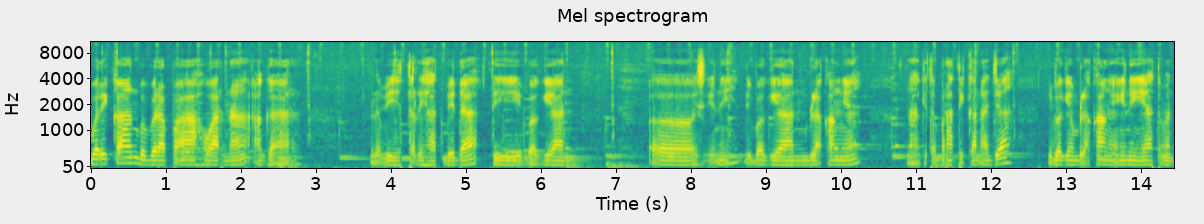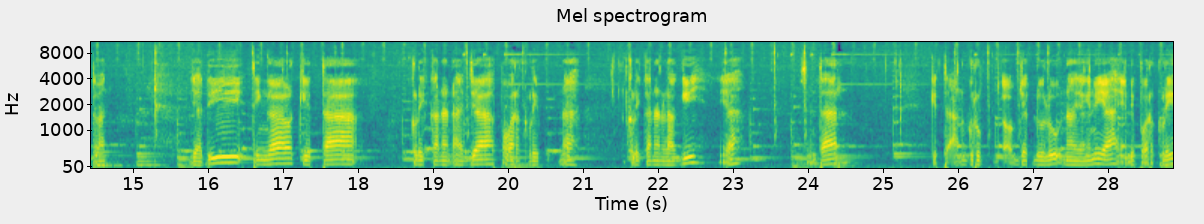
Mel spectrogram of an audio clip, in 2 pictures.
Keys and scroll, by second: 28.0 ctrl+z.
